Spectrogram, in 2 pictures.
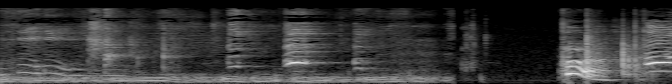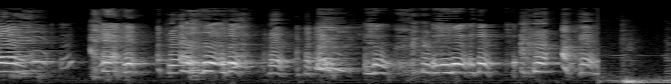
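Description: Two babies laughing together in repeated bursts of belly laughter, starting about four seconds in. Before that, a baby's short squeals over a low hum.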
